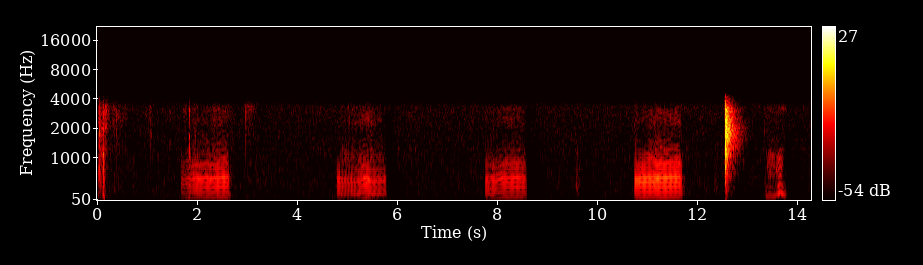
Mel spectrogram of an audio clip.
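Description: A French Bulldog snores steadily, each low, buzzy, rattling breath lasting about a second and returning roughly every three seconds. Near the end comes a sharp click and a brief murmur from a person.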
